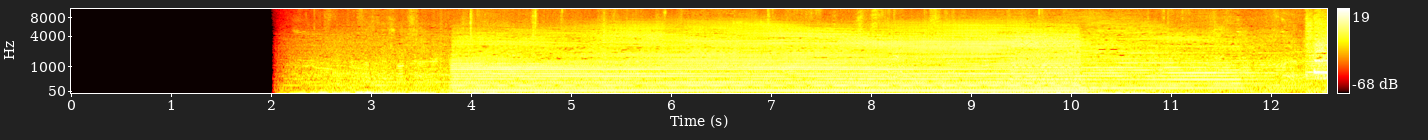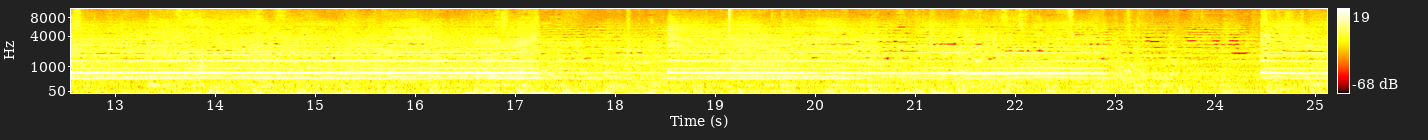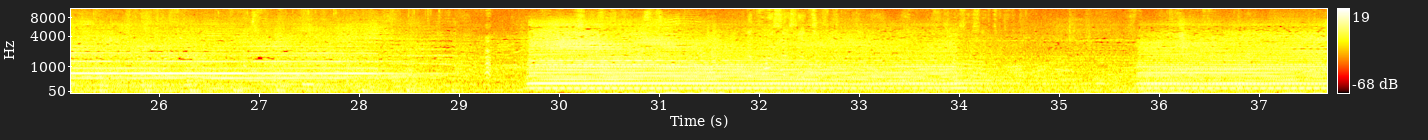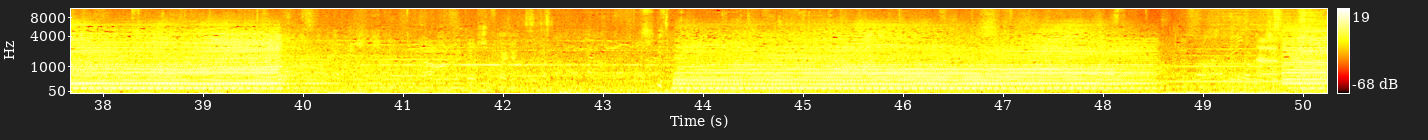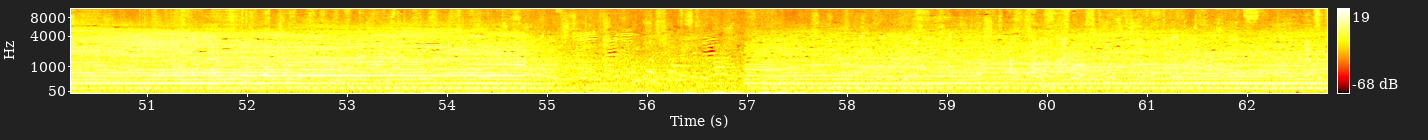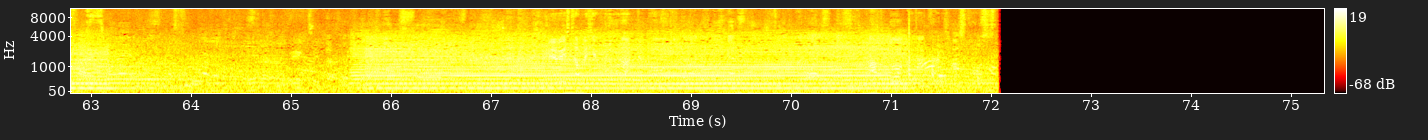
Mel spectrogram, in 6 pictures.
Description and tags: Hamburg ship horns light
Some smaller horns I recorded at the Hamburg Port Anniversary 2013. Unfortunately a little bit muddled with people nearby me and police or fire horns.
hamburg, ship, horn, port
